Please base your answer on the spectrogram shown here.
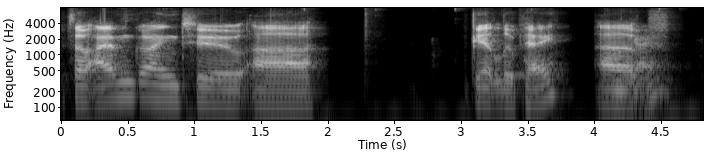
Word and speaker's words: Lupe: So I guess it has to still be a Lupe. It has to still be a Lupe. Any of the Lupes you have, I heard people say that they're actually pronounced Loop.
